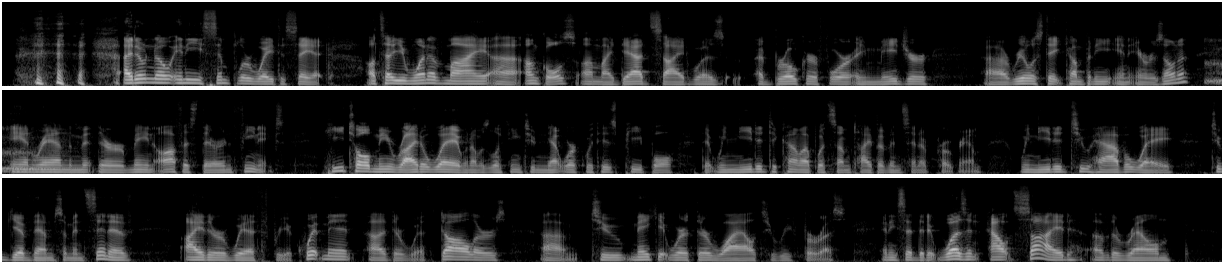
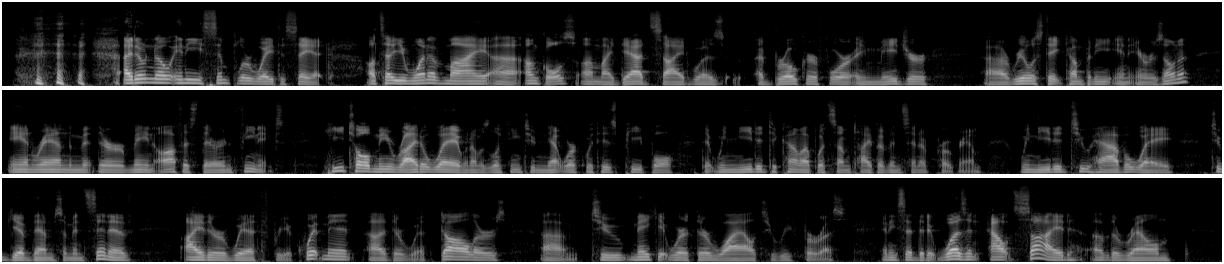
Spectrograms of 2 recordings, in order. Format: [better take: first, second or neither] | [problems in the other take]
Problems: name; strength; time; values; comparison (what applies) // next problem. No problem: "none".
second | dog barking; noticeable; at 12 s; peak 6 dB below the speech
